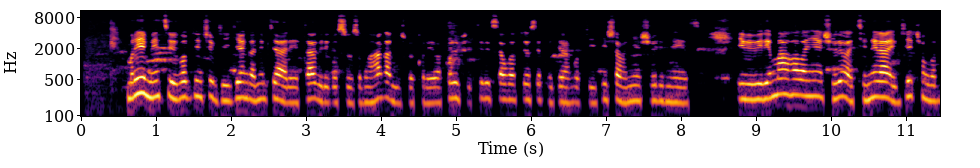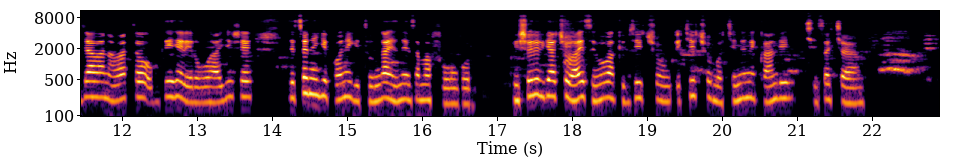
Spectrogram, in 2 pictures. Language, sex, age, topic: Kinyarwanda, female, 25-35, education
